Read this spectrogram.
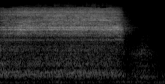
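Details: Correct /s/ sound demonstrated by a speech pathologist as the lateral lisp therapy target, shaped from a slow 't' with air released through the front of the mouth.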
